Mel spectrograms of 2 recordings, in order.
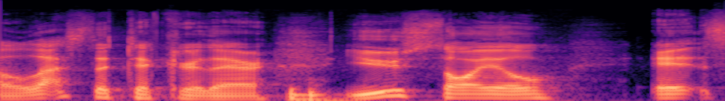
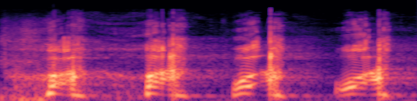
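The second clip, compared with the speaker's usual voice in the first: high, put-on gloating cackle; mocking laugh; 9 semitones higher than usual. Trader laughing at the market's losers, mock gloating laugh. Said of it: "Laughing in the faces".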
